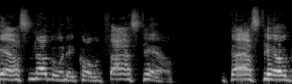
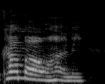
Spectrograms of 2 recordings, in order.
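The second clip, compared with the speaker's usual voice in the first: put-on elderly grandmother voice, calling out; 3 dB quieter than usual.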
